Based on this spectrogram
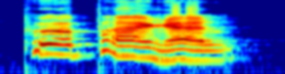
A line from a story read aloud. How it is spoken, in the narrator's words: he cried loudly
